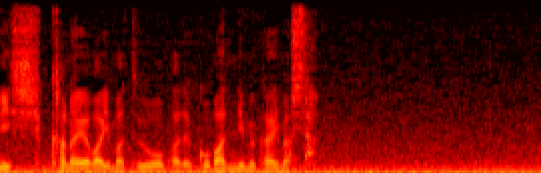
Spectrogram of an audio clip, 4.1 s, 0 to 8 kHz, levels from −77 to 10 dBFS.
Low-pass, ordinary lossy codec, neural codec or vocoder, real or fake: none; none; none; real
